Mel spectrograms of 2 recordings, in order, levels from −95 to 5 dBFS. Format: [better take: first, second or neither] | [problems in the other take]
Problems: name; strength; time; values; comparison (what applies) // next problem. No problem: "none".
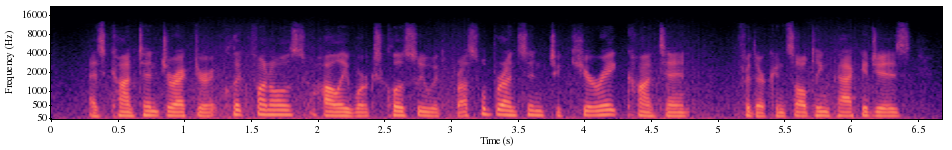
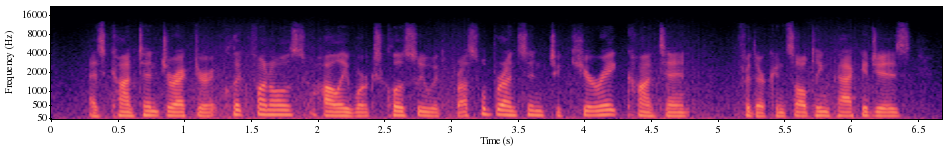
neither | wind noise on the microphone; occasional gusts; 20 dB below the speech; the same in both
